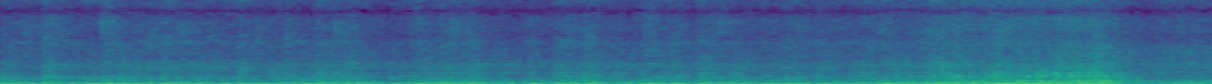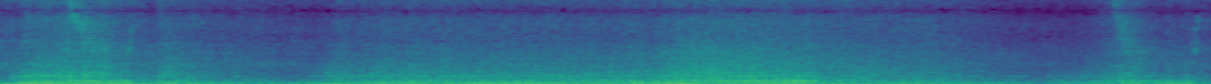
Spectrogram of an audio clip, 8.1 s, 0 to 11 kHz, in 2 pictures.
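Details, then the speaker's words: 1964 Ford Fairlane 427 big-block FE V8 with modified dual carbs, cold, idling about 900 rpm: picks up cleanly on each blip and settles back smoothly without hesitation; normal idle and free revving. "It's not even warmed up yet. >> It sounds good, though. >> That revved up about 45 herz."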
